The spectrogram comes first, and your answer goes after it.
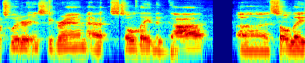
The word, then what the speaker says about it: Sohleè: follow me on twitter instagram at solaythegod uh solay spell s-o-l-h-e-e the god g-h-a-u-d um that's on instagram and twitter again god is spelled g-h-a-u-d and then soleil s-o-l-h-e-e i mean it's really good that you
